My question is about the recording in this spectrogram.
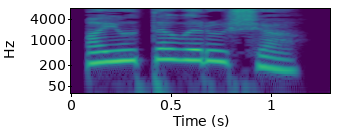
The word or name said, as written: ಅಯುತವರುಷ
